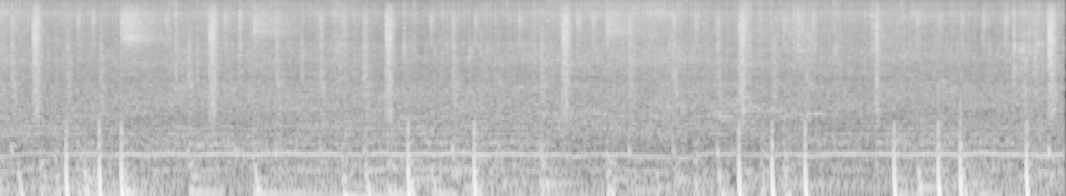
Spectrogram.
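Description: Gasoline walk-behind push mower running with a steady hum, its blade cracking irregularly through sticks and dry leaves.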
